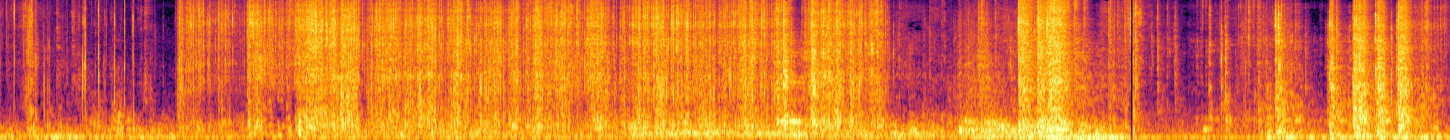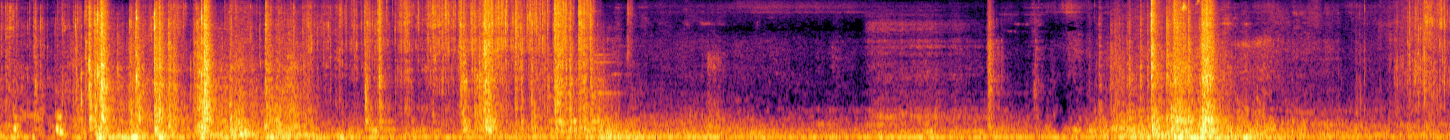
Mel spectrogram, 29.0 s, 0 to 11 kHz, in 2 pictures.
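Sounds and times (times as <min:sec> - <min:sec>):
plastic wrappers crinkling: 0:00.0 - 0:09.6, 0:17.6 - 0:20.4, 0:28.3 - 0:29.0.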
